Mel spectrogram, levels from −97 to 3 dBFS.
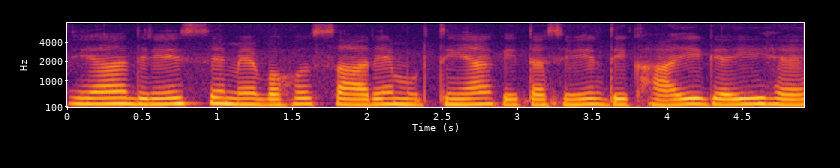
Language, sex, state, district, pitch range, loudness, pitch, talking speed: Hindi, female, Jharkhand, Palamu, 180-200 Hz, -14 LUFS, 190 Hz, 135 wpm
